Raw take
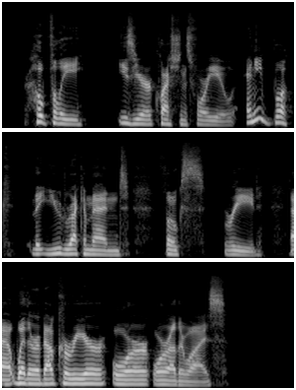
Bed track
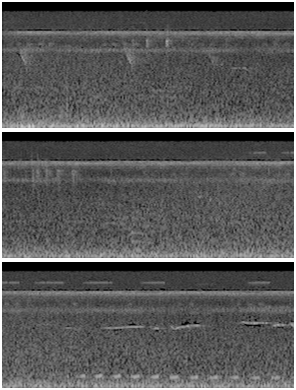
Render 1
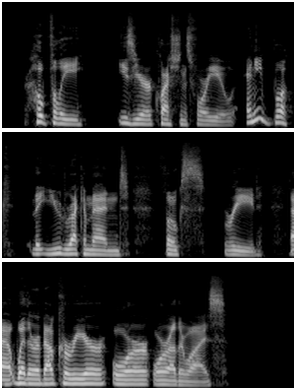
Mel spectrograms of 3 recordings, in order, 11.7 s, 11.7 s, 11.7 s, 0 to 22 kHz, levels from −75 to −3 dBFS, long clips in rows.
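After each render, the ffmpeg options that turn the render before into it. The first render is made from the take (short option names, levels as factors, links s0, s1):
-af anull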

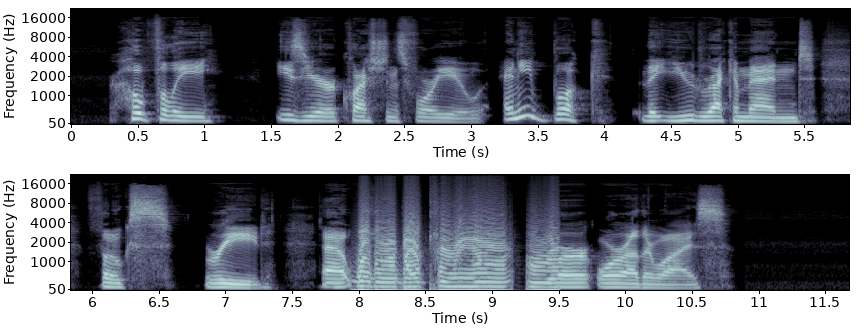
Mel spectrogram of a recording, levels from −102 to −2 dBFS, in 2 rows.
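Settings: -filter_complex "[0:a]asettb=1/sr,asplit=3[s0][s1][s2];[s0]atrim=end=6.304[s3];[s1]atrim=start=6.3:end=7.2,asetpts=PTS-STARTPTS,afade=t=in:d=0.004:c=qsin,afade=t=out:st=0.896:d=0.004:c=qsin,acontrast=43[s4];[s2]atrim=start=7.196[s5];[s3][s4]acrossfade=d=0.004:c1=hsin:c2=qsin[s6];[s6][s5]acrossfade=d=0.004:c1=qsin:c2=hsin,asplit=3[s7][s8][s9];[s7]afade=t=out:st=7.94:d=0.02[s10];[s8]aeval=exprs='abs(val(0))':c=same,afade=t=in:st=7.94:d=0.02,afade=t=out:st=9.5:d=0.02[s11];[s9]afade=t=in:st=9.5:d=0.02[s12];[s10][s11][s12]amix=inputs=3:normalize=0"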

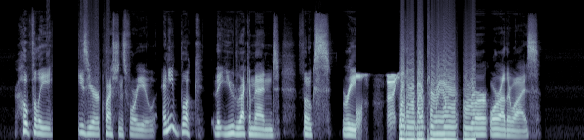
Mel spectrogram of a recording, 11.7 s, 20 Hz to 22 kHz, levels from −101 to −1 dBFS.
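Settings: -filter_complex "[0:a]asplit=3[s0][s1][s2];[s0]afade=t=out:st=0.92:d=0.02[s3];[s1]aeval=exprs='sgn(val(0))*max(abs(val(0))-0.00708,0)':c=same,afade=t=in:st=0.92:d=0.02,afade=t=out:st=2.18:d=0.02[s4];[s2]afade=t=in:st=2.18:d=0.02[s5];[s3][s4][s5]amix=inputs=3:normalize=0,asettb=1/sr,asplit=3[s6][s7][s8];[s6]atrim=end=7.124[s9];[s7]atrim=start=7.12:end=7.99,asetpts=PTS-STARTPTS,afade=t=in:d=0.004:c=qsin,afade=t=out:st=0.866:d=0.004:c=qsin,lowpass=f=2600:t=q:w=0.5098,lowpass=f=2600:t=q:w=0.6013,lowpass=f=2600:t=q:w=0.9,lowpass=f=2600:t=q:w=2.563,afreqshift=-3000[s10];[s8]atrim=start=7.986[s11];[s9][s10]acrossfade=d=0.004:c1=hsin:c2=qsin[s12];[s12][s11]acrossfade=d=0.004:c1=qsin:c2=hsin"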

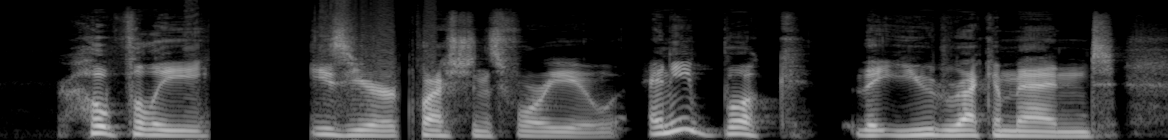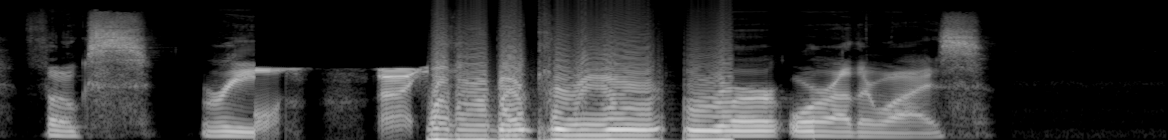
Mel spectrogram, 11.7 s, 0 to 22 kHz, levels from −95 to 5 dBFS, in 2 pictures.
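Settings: -filter_complex "[0:a]asettb=1/sr,asplit=3[s0][s1][s2];[s0]atrim=end=8.344[s3];[s1]atrim=start=8.34:end=9.92,asetpts=PTS-STARTPTS,afade=t=in:d=0.004:c=qsin,afade=t=out:st=1.576:d=0.004:c=qsin,equalizer=f=310:t=o:w=0.77:g=14[s4];[s2]atrim=start=9.916[s5];[s3][s4]acrossfade=d=0.004:c1=hsin:c2=qsin[s6];[s6][s5]acrossfade=d=0.004:c1=qsin:c2=hsin"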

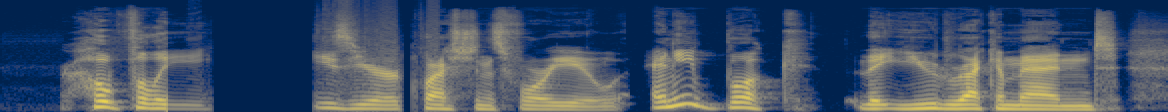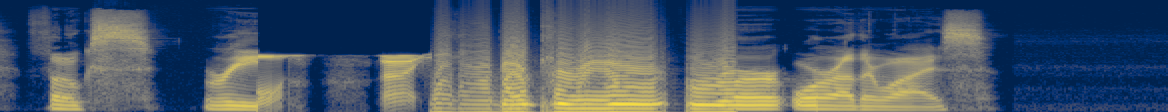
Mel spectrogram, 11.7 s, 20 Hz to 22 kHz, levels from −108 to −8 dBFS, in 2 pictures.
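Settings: -filter_complex "[0:a]asplit=4[s0][s1][s2][s3];[s0]atrim=end=0.83,asetpts=PTS-STARTPTS,afade=t=out:st=0.826:d=0.004:c=hsin:silence=0.0749894[s4];[s1]atrim=start=0.83:end=8.03,asetpts=PTS-STARTPTS,afade=t=in:d=1.66:silence=0.0749894,afade=t=out:st=6.93:d=0.27:silence=0.298538[s5];[s2]atrim=start=8.03:end=8.19,asetpts=PTS-STARTPTS,volume=0.299[s6];[s3]atrim=start=8.19,asetpts=PTS-STARTPTS,afade=t=in:d=0.27:silence=0.298538[s7];[s4][s5][s6][s7]concat=n=4:v=0:a=1"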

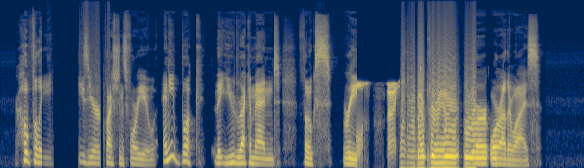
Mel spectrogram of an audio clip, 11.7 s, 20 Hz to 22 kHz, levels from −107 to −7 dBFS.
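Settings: -filter_complex "[0:a]asplit=3[s0][s1][s2];[s0]afade=t=out:st=0.81:d=0.02[s3];[s1]acompressor=threshold=0.02:ratio=5:attack=3.2:release=140:knee=1:detection=peak,afade=t=in:st=0.81:d=0.02,afade=t=out:st=1.64:d=0.02[s4];[s2]afade=t=in:st=1.64:d=0.02[s5];[s3][s4][s5]amix=inputs=3:normalize=0,asettb=1/sr,asplit=3[s6][s7][s8];[s6]atrim=end=5.094[s9];[s7]atrim=start=5.09:end=5.52,asetpts=PTS-STARTPTS,afade=t=in:d=0.004:c=qsin,afade=t=out:st=0.426:d=0.004:c=qsin,highpass=190[s10];[s8]atrim=start=5.516[s11];[s9][s10]acrossfade=d=0.004:c1=hsin:c2=qsin[s12];[s12][s11]acrossfade=d=0.004:c1=qsin:c2=hsin"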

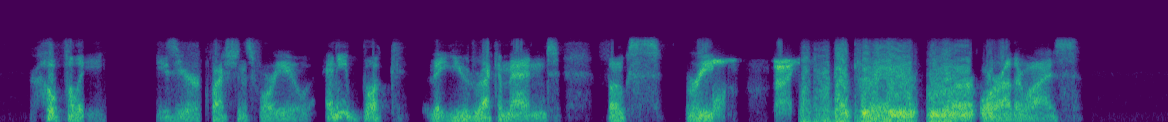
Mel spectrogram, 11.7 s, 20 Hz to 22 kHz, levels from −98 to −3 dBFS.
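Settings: -af "aresample=11025,asoftclip=type=hard:threshold=0.282,aresample=44100,afftfilt=real='hypot(re,im)*cos(2*PI*random(0))':imag='hypot(re,im)*sin(2*PI*random(1))':win_size=512:overlap=0.75"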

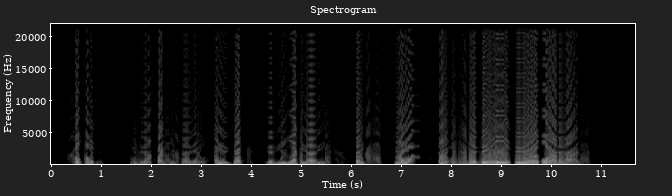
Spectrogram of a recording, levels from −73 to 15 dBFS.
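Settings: -af "flanger=delay=16:depth=6.1:speed=1,acrusher=samples=15:mix=1:aa=0.000001:lfo=1:lforange=9:lforate=1.2"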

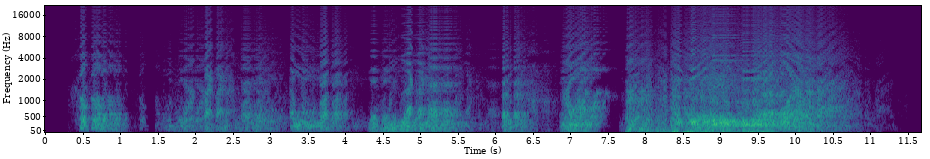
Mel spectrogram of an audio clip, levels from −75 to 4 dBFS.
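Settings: -af "aecho=1:1:66|152|194|273|785:0.126|0.596|0.335|0.282|0.126"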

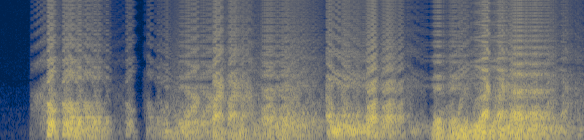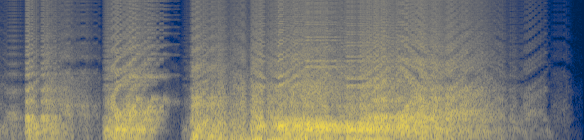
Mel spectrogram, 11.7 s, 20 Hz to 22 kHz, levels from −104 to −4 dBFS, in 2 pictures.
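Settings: -af "volume=3.35"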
